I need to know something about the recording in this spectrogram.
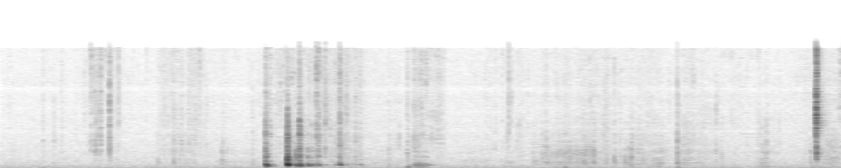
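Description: Handling noise with plastic crinkling, a few light clicks, then a sharp clatter about two seconds in and a smaller knock about a second later, as paint tools and a plastic paint jug are put down.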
